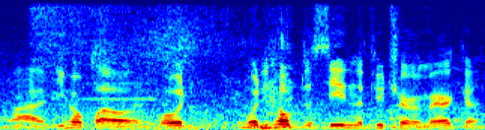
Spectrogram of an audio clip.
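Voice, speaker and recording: A man interviews strangers live on a city street. He fires off quick, eager questions in a slightly high voice. Loud traffic and street noise surround him.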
